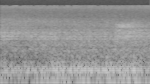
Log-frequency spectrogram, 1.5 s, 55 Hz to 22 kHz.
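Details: 1994 Toyota Dyna 4x4 diesel fire truck, 6,780 km, heard from outside walking toward the engine while idling: steady low diesel idle with an even unhurried beat, no knocks or misses; healthy engine.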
